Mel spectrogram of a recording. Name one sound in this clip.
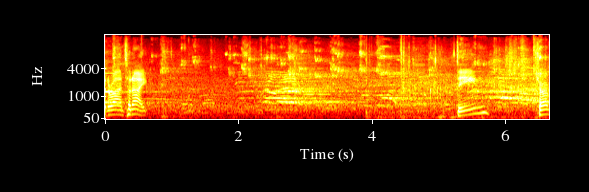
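A crowd murmurs in a large echoing arena.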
